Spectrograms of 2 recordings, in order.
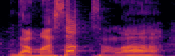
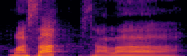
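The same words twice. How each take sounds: First: Loud, high cry of "Nggak masak"; exasperated outburst. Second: Louder still, fed up; exasperated outburst. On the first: Wife fed up with husband's complaints, loud exasperation. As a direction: throw up your hands, loud. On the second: Wife fed up with husband's complaints, louder exasperation. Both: Acted.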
